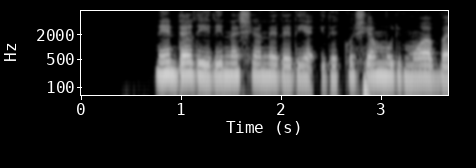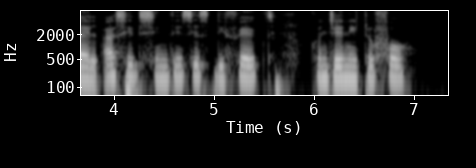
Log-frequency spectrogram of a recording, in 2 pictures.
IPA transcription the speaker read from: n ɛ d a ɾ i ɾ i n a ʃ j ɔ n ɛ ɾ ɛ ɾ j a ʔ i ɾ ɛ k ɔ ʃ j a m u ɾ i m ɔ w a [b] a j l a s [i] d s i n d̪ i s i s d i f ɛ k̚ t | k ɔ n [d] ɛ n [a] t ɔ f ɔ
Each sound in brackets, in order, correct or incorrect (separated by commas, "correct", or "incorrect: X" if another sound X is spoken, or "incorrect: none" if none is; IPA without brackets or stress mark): correct, correct, incorrect: d͡ʒ, incorrect: i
